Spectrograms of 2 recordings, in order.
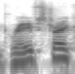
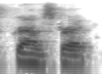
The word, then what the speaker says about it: Grav Strike: how to pronounce it is it gravestrike or is it grav strike because i see there's nothing that's grabbed his graph okay i had it right it's grav strike yeah you did um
